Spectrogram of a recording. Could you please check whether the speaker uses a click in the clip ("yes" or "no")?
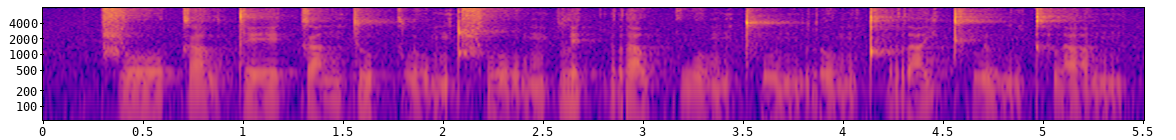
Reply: no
